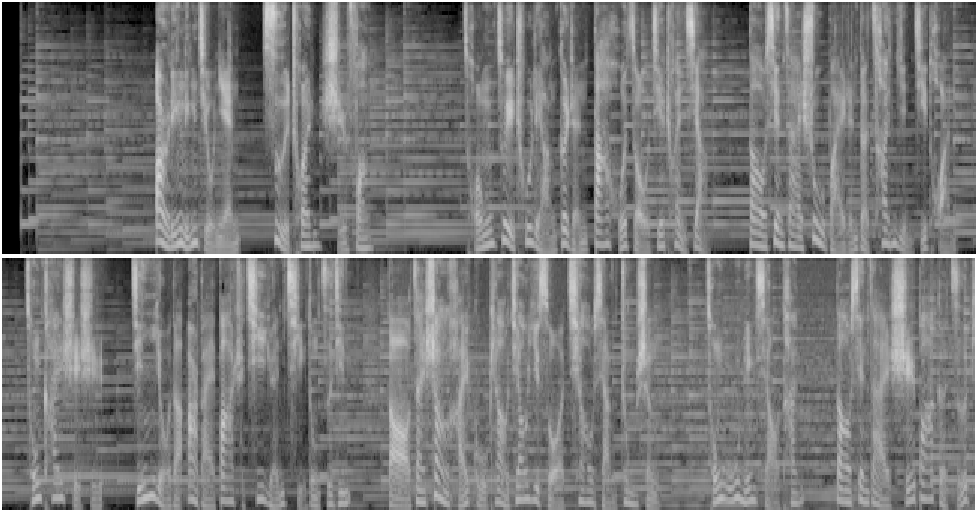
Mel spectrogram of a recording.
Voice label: 四川

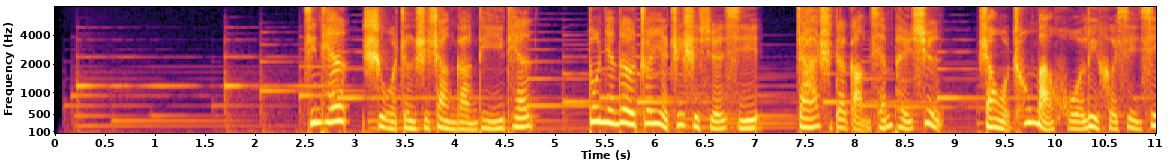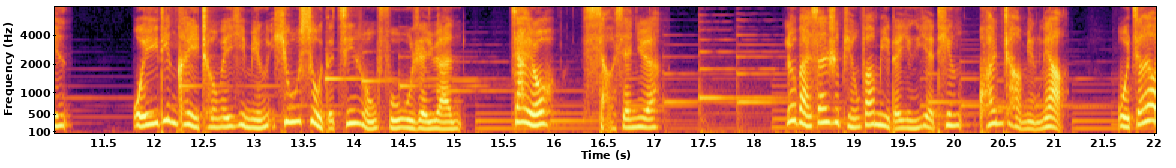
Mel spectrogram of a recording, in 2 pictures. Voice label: 自述

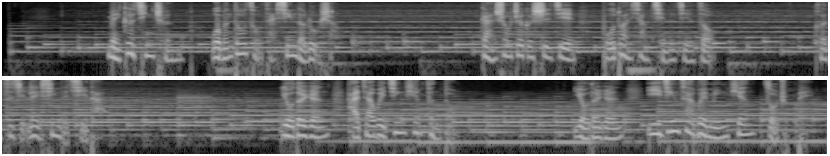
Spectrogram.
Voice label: 广告词; 特仑苏

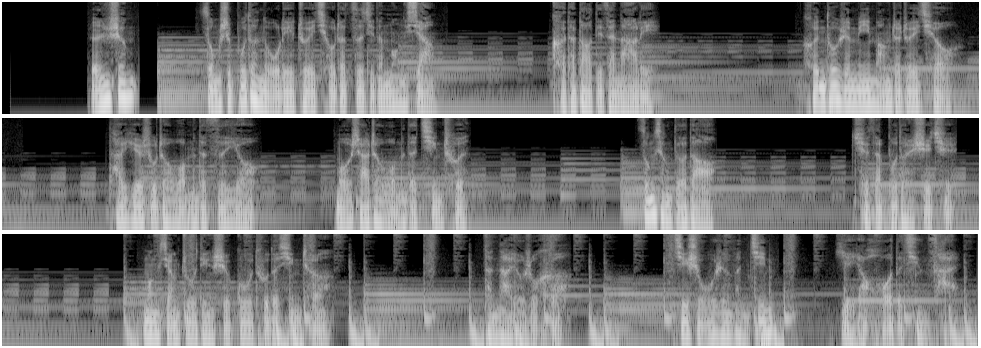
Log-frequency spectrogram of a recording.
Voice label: 走心公益

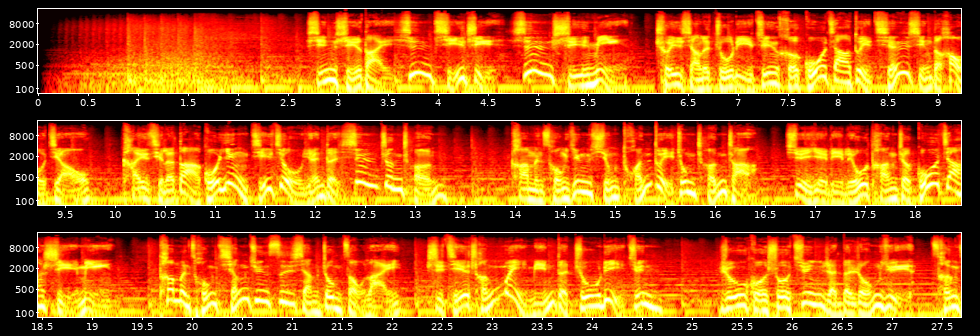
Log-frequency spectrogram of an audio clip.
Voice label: 大气激情; 开启新时代

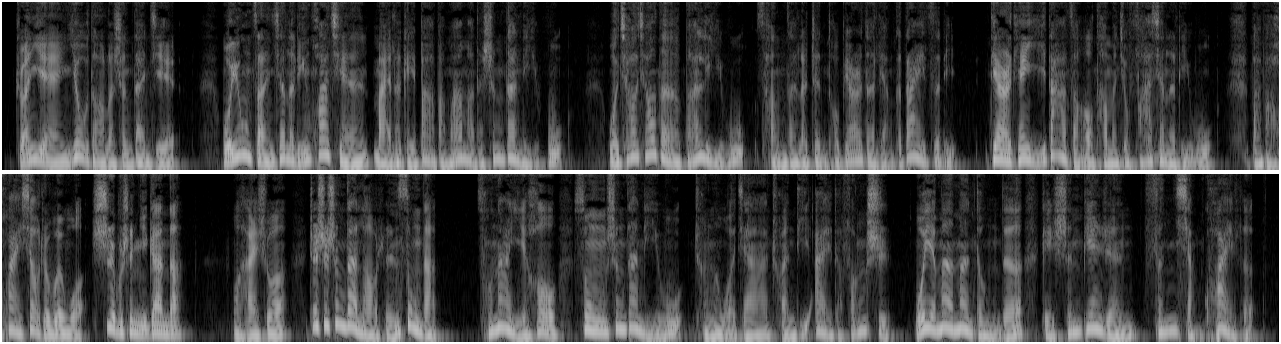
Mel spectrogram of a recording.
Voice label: 小作文配音

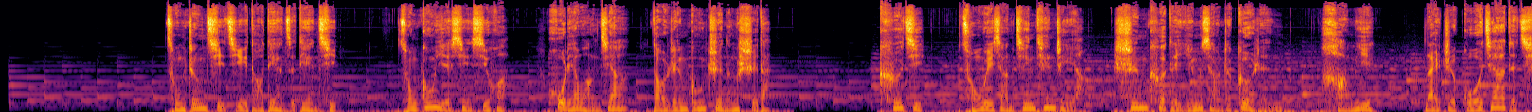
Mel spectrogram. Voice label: 轻快企业宣传

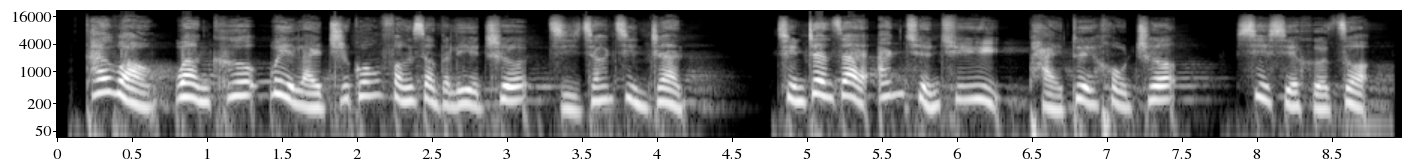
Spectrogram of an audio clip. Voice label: 地铁报站

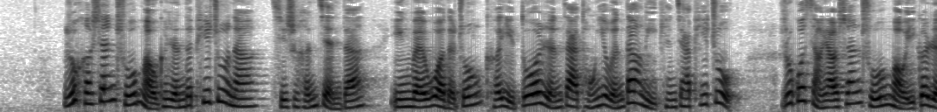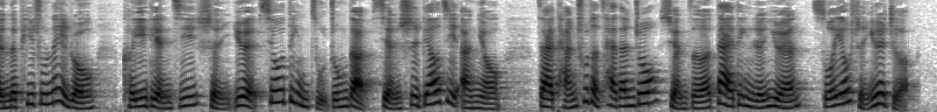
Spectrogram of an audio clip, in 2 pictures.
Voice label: 操作指南配音

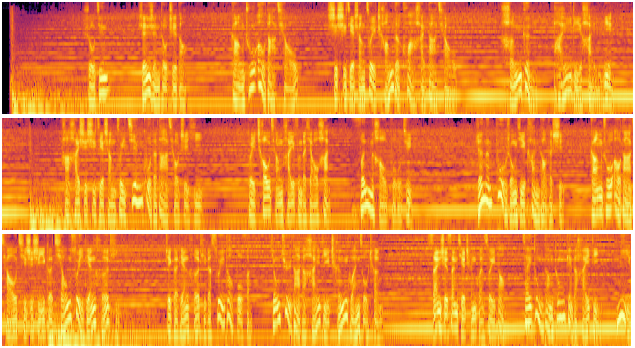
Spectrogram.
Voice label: 纪录片样音

